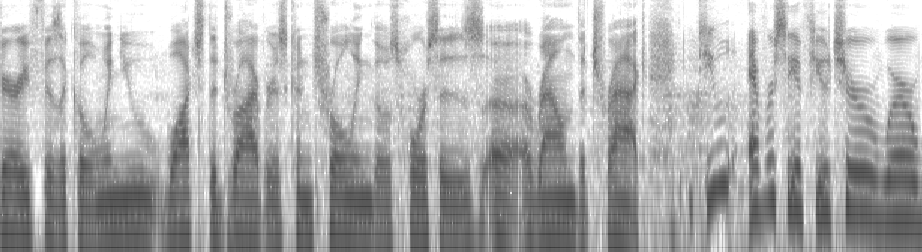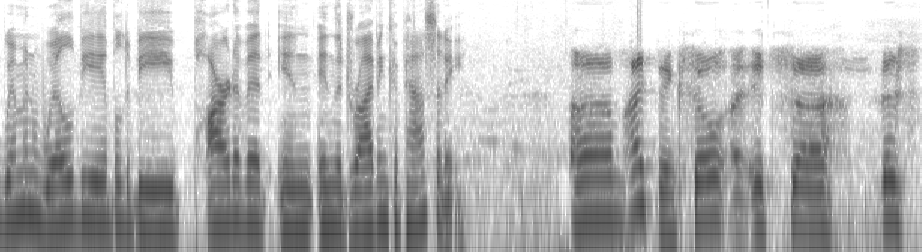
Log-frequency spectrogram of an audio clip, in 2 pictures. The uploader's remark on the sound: We are live on location at the 2018 Calgary Stampede canvas auction!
